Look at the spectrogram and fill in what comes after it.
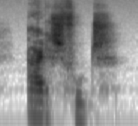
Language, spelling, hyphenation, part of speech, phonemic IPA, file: Dutch, aarsvoet, aars‧voet, noun, /ˈaːrs.fut/, Nl-aarsvoet.ogg
- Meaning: grebe, bird of the genus Podiceps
